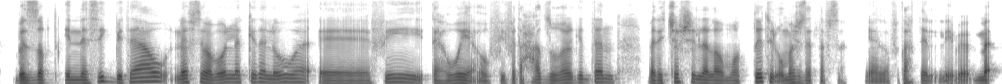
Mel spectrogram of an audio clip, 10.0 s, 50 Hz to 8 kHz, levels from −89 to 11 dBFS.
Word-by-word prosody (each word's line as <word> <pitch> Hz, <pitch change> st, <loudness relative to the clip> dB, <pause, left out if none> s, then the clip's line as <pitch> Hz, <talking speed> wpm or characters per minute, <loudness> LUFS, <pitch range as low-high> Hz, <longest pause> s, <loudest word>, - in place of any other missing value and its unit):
بالضبط، 105 Hz, +1 st, +3 dB
النسيج 105 Hz, +9 st, +1 dB
بتاعه 140 Hz, +6 st, +3 dB
نفْس 125 Hz, +2 st, +2 dB
ما 115 Hz, -, +7 dB
باقول 115 Hz, +6 st, +2 dB
لك 125 Hz, 0 st, -1 dB
كده، 130 Hz, 0 st, -1 dB
اللي 120 Hz, -2 st, +1 dB
هو 130 Hz, 0 st, 0 dB
آآ 90 Hz, -1 st, -1 dB
فيه 125 Hz, +1 st, -2 dB
تهوية 90 Hz, +2 st, +1 dB
أو 85 Hz, -1 st, -4 dB
فيه -, -, -7 dB
فتحات 110 Hz, 0 st, -4 dB
صغيّرة 105 Hz, +2 st, +1 dB
جدًا 120 Hz, +1 st, -1 dB, 0.3 s
ما 95 Hz, -, +4 dB
تتشافش 125 Hz, +8 st, -1 dB
إلّا 110 Hz, -4 st, +4 dB
لو 95 Hz, -1 st, +3 dB
مطّيت 95 Hz, +10 st, +1 dB
القماشة 105 Hz, +3 st, +1 dB
ذات 90 Hz, -, -5 dB
نفْسها، -, -, -10 dB, 0.2 s
يعني 75 Hz, 0 st, -2 dB
لو 70 Hz, -, -3 dB
فتحت -, -, -5 dB
الإ -, -, -2 dB
ب -, -, -1 dB
م -, -, +5 dB
110 Hz, 190 wpm, -25 LUFS, 95-125 Hz, 0.3 s, ما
